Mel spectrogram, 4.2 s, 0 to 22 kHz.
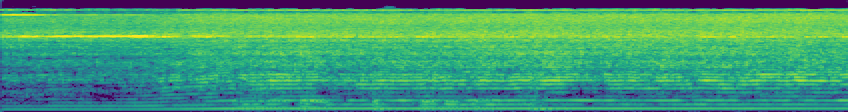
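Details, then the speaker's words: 1400kv brushless BLDC drone motor driven through ESC and servo tester from a 12 V charger: steady high electric whine at one even pitch, no rattle or stutter; spinning cleanly at full speed. "ನೋಡ್ಬೋದು, start ಮಾಡಿದ್ದೀನಿ. Full speed ಇದೆ."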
